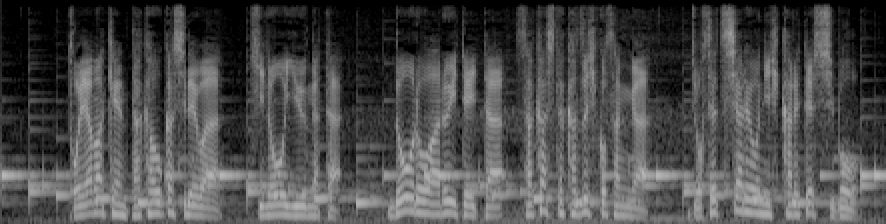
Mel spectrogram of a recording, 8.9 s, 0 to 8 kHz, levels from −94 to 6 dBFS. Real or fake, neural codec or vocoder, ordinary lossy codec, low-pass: real; none; none; 7.2 kHz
